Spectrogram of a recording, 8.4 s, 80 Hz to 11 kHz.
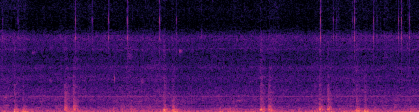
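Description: Seoul subway Line 1 commuter train running at speed, heard from inside the car: a steady low rumble, with the wheels clacking over the track every second or two.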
